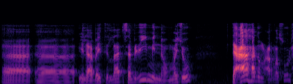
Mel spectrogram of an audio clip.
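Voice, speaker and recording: A man's voice: mid-range voice, gravelly, a bit bright. Sudanese man giving a lo-fi lecture. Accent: Sudanese Arabic. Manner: conversational, explains and repeats points. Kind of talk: informal history lecture.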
